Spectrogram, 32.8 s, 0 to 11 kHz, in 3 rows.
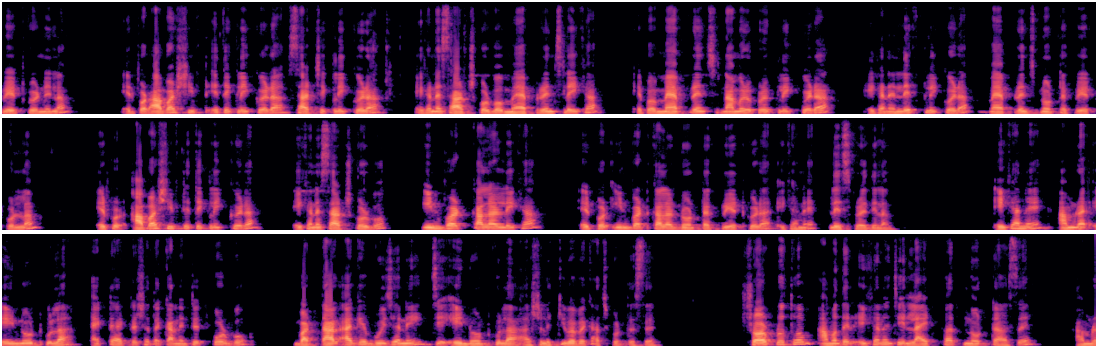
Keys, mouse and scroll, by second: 0.0 Escape, 0.0 Escape, 1.2 shift+a, 3.5-4.5 typing, 11.8 shift+a, 14.1-14.9 typing, 18.7 click, 20.2 Escape, 20.5 middle click, 21.0 scroll down 2, 21.3-22.6 middle drag, 21.3 scroll up 2, 21.5-22.0 scroll down 2, 22.0-22.6 scroll up 2, 22.8-23.6 middle drag, 22.8-23.6 scroll down 2, 24.0 middle click, 24.6 middle click, 25.0-26.1 scroll up 5, 26.1 middle click, 26.1-26.9 scroll down 2, 27.6 middle click, 28.0 middle click, 28.0-28.3 scroll down 2, 29.8 g.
